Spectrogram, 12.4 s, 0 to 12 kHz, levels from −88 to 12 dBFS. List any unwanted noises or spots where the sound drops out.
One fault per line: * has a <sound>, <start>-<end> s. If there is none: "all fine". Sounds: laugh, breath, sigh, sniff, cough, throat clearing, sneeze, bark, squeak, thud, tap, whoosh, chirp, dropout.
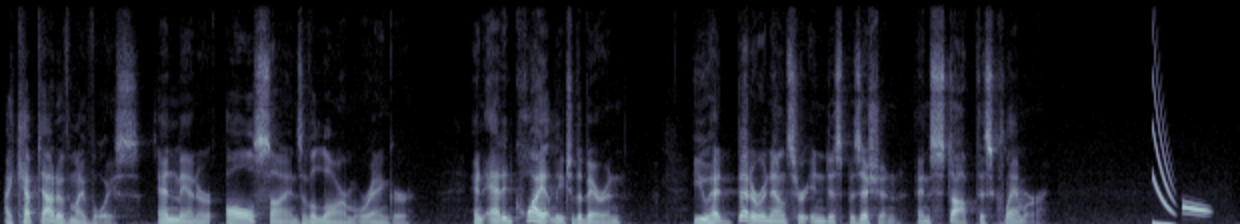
* has a chirp, 11.5-12.1 s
